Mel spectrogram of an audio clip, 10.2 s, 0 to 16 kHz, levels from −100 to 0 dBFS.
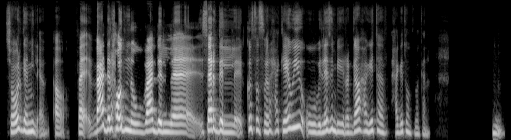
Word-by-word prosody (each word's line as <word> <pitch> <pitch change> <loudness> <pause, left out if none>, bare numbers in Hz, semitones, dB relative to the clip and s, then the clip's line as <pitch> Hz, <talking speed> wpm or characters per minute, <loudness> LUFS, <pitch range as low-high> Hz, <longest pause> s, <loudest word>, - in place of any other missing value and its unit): شعور 230 +7 0
جميل 240 -4 -1
أوي، 175 +4 -17 0.2
آه، 175 -2 -7 0.2
فبعد 205 - +4
الحُضن 285 -3 +5
وبعد 235 +3 +2
ال 215 -2 +1
سرد 265 +1 +4
القصص 230 +5 -4
الحكاوي 255 - -2
ولازم 225 +5 -3
بيرجّعوا 220 +3 -4
حاجتها 235 -3 -6
حاجتهم 215 +3 -9
في 185 -2 -19
مكانها. 170 +1 -17 1.3
إمم. 185 -1 -10
225 Hz, 105 wpm, -20 LUFS, 210-260 Hz, 1.3 s, الحُضن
